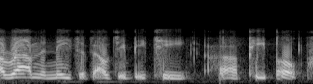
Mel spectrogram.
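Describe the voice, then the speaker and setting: The speech goes at a fairly slow pace while noticeable noise fills the background. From New York City (Harlem). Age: 80s+. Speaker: social worker and activist. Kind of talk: interview. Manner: halting.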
